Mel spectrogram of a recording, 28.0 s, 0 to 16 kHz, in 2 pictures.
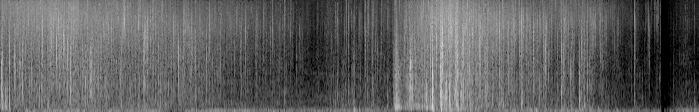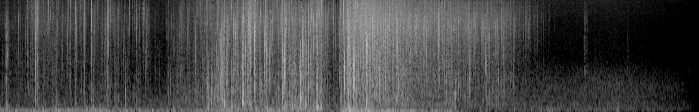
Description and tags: Some pebbles rolling down in a quarry.
Sennheiser MKH 418.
